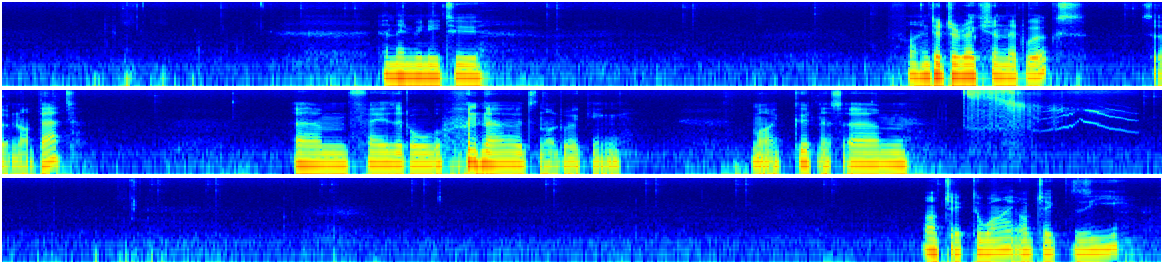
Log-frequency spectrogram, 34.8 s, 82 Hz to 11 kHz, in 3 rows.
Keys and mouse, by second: 2.1 click, 3.4-4.5 drag, 5.4-6.9 drag, 8.1 middle click, 9.2-10.3 drag, 11.2 click, 11.6 click, 13.1 middle click, 15.0-16.4 drag, 17.1-18.8 drag, 19.7 middle click, 23.0 click, 24.6-25.3 drag, 26.4-27.4 drag, 28.7-29.7 drag, 30.5-31.4 drag, 32.6-34.0 drag.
